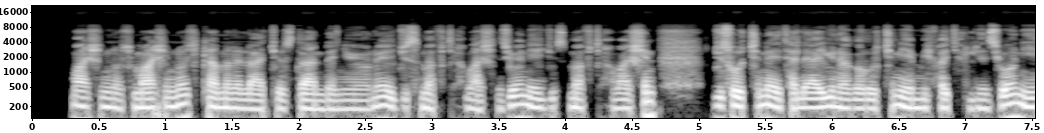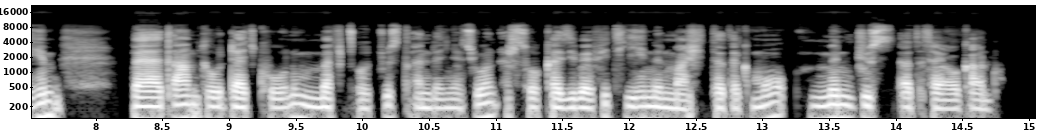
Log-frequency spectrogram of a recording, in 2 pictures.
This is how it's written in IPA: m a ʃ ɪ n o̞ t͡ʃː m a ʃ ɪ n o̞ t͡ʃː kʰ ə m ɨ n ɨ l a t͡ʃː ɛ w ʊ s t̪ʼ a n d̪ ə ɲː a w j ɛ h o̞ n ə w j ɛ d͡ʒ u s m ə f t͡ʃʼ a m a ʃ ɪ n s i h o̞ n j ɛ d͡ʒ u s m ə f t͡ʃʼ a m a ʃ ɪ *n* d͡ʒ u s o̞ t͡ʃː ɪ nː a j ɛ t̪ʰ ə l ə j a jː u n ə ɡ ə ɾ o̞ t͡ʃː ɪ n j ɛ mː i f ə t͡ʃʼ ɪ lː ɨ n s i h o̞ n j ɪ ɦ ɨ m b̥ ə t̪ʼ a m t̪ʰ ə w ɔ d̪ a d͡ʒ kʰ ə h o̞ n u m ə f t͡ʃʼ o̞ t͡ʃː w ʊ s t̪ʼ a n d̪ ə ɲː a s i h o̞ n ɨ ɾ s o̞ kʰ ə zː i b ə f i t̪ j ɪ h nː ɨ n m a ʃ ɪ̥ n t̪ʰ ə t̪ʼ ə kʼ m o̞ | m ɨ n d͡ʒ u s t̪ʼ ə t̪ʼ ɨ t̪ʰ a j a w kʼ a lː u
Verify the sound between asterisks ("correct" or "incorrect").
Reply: correct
